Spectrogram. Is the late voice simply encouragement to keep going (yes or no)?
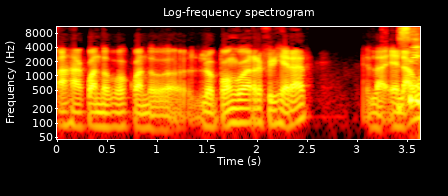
no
